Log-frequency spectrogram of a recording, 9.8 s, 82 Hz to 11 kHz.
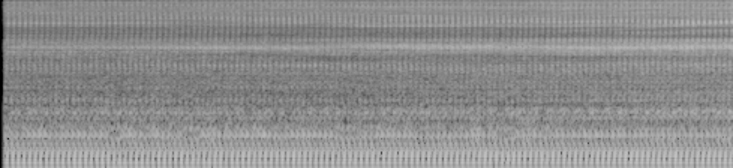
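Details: Vespa LX150 scooter idling with a sharp, very regular tick about three times a second; valves were adjusted but found tight, and the ticking is unchanged after adjustment, source still unknown.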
